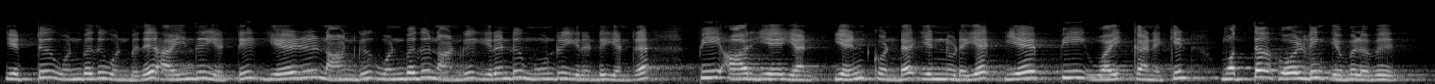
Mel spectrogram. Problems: echo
